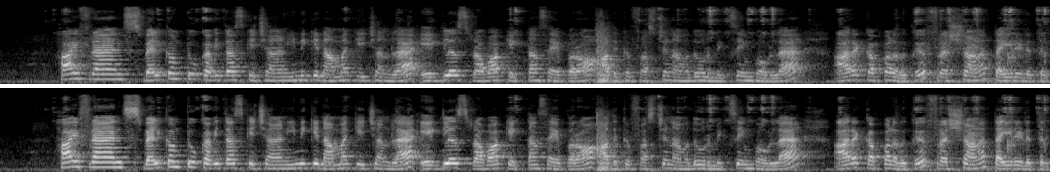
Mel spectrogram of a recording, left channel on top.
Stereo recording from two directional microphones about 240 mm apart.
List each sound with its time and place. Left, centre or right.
0.6 s a woman's voice: right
